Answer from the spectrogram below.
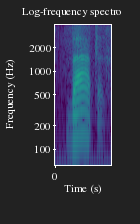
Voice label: water, dutch

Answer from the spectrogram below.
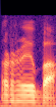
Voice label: fish, russian

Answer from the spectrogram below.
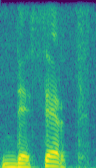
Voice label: "dessert", romanian

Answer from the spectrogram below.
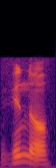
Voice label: "wine" Russian

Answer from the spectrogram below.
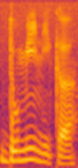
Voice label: "duminica", romanian; tijden

